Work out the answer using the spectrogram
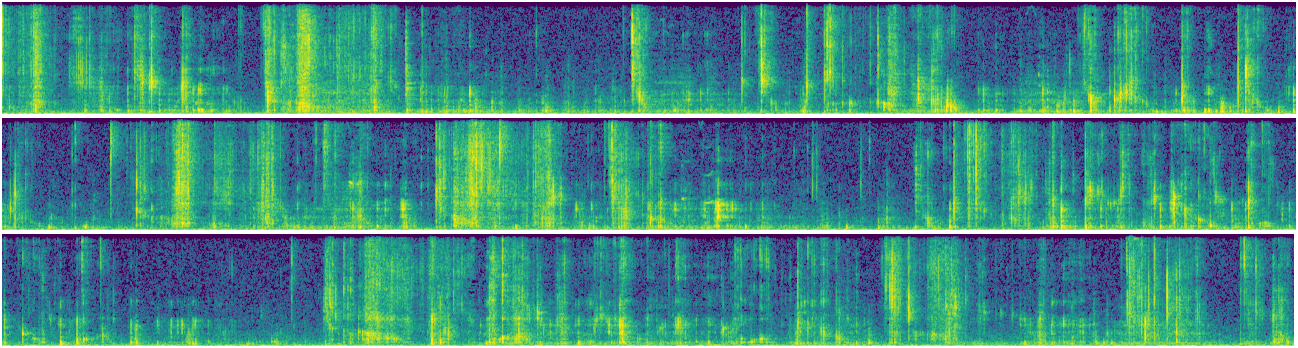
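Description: Close-miked eating sounds: a person biting and chewing toasted marshmallows off a wooden skewer, with irregular mouth clicks throughout.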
